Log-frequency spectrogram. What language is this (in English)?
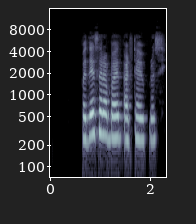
Pashto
